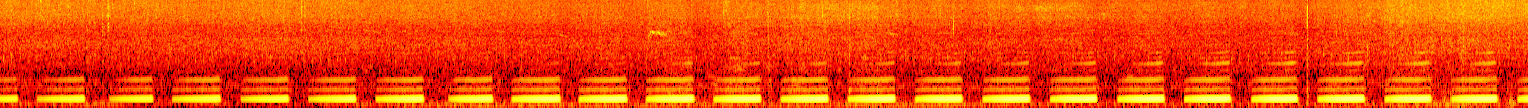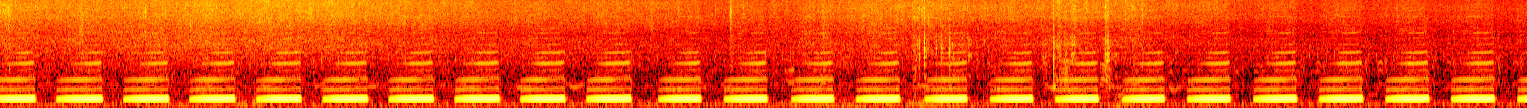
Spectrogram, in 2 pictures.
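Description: A long series of low, evenly spaced hooting notes, a bit more than one a second, growing louder over the first several seconds and then steady: the booming call of a buttonquail, as used to lure the bird to a mirror trap.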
